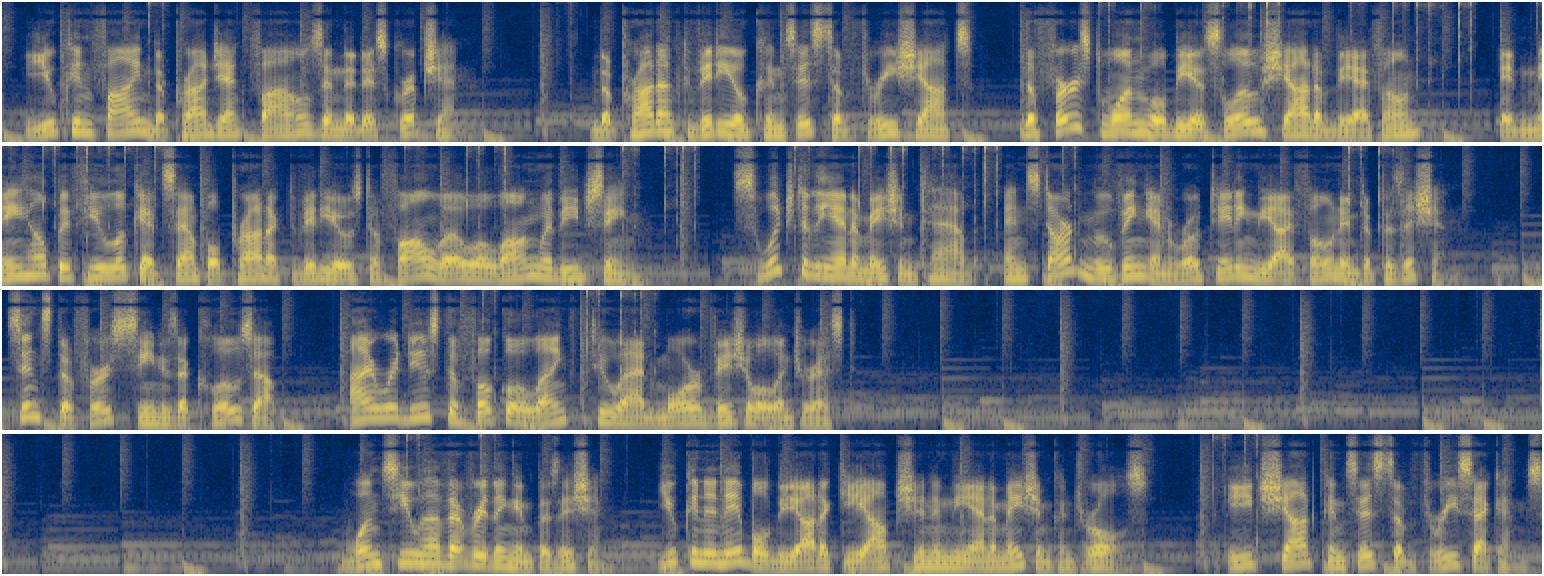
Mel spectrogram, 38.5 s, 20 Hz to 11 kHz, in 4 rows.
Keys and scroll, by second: 0.8 Escape, 6.7-11.0 typing, 8.3 Return, 9.5 Escape, 12.0 Escape, 12.2-16.6 typing, 17.9-18.6 typing, 22.1 3, 22.1 5, 22.1 Return, 22.8 g, 23.0 z, 25.4-26.9 typing, 28.7-29.9 typing, 29.1 Escape, 29.5 Escape, 31.3 g, 31.7 Escape, 36.3 g, 36.5 Return.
